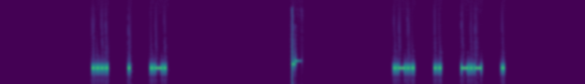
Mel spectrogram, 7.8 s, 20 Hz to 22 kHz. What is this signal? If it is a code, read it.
Morse code, heard as a keyed tone, about 40 wpm, spaced as for 23 wpm, 700 Hz. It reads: HER LIKE
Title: 3x Character Spacing - Top 100 Words - 40wpm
